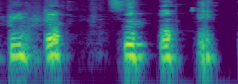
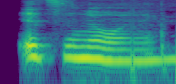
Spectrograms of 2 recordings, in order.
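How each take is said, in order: First: Vocal fry demo. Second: Said in the usual way. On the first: Shown as a demonstration.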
